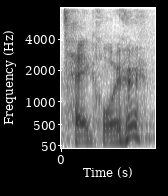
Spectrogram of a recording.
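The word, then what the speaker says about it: TAG Heuer: heard that tag aware how do you say it tag hoyer you were you were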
